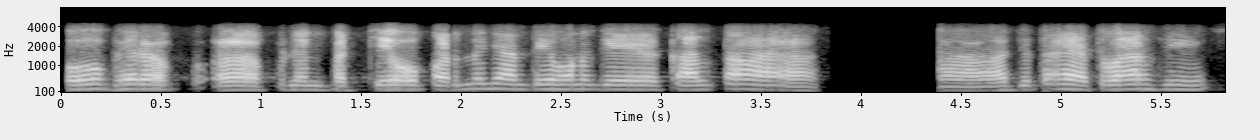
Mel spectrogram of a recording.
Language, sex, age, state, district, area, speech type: Punjabi, male, 45-60, Punjab, Moga, rural, conversation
